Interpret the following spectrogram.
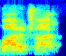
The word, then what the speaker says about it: Botetourt: First of all, Botetourt, that is the correct pronunciation from it, by the way. It looks like it should be different.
